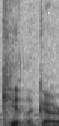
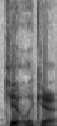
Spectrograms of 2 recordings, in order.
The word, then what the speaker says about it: Kytlica: All right, I guess it's Nic Kytlica, right? Or is it Kytlica? Kytlica. Kytlica, okay. You said it right the first time.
